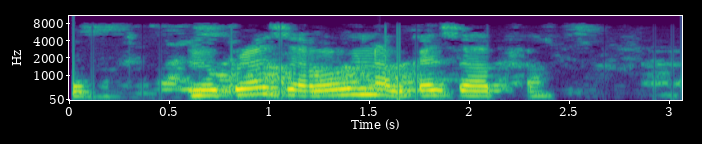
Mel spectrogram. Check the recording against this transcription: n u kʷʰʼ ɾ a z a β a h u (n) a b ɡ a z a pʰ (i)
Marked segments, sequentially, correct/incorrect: correct, incorrect

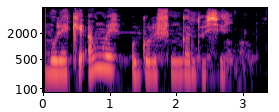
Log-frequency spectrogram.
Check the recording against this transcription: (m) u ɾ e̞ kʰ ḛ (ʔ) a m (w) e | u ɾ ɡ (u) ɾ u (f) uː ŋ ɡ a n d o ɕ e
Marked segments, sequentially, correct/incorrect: correct, correct, correct, incorrect, incorrect

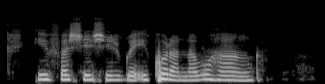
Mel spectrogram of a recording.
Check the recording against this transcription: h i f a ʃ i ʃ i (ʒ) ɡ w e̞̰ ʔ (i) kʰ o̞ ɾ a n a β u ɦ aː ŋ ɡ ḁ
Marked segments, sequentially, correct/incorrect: correct, correct

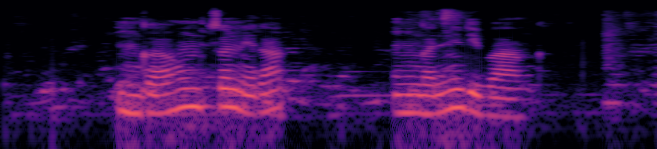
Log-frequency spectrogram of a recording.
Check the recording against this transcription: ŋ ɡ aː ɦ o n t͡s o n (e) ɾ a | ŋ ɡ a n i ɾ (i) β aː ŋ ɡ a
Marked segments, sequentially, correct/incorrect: correct, correct

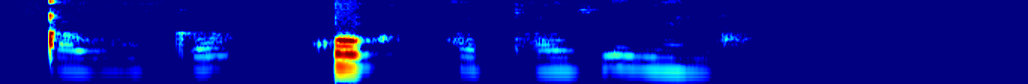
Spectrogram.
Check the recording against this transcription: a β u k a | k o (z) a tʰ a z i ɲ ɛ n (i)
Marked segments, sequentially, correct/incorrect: incorrect, incorrect

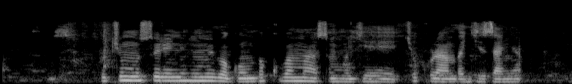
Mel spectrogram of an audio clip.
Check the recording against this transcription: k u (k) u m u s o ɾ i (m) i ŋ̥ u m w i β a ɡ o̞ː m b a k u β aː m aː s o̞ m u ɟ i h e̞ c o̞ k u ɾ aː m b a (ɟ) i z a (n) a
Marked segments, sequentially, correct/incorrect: incorrect, incorrect, correct, incorrect

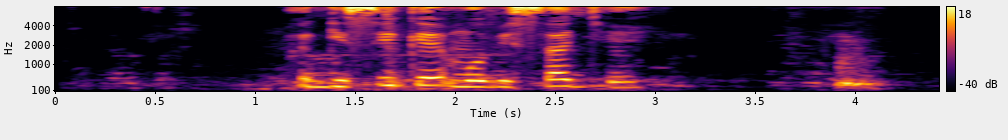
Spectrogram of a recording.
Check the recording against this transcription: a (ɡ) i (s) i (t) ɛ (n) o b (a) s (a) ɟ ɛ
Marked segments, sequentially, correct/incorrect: correct, correct, incorrect, incorrect, incorrect, correct

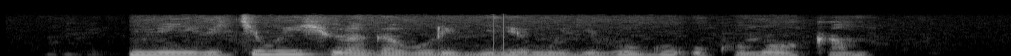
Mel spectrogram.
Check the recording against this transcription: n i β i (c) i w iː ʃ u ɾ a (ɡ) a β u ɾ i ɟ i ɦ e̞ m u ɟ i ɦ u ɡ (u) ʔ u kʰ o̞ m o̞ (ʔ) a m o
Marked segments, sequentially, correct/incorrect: correct, correct, correct, incorrect

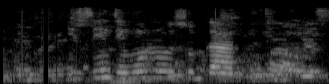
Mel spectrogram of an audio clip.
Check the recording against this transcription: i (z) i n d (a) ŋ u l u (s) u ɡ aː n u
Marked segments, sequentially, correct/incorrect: correct, incorrect, incorrect

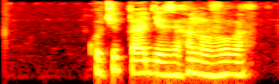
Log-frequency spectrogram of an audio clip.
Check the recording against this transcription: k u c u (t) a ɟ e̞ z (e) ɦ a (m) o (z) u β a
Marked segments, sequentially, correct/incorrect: correct, correct, incorrect, incorrect

